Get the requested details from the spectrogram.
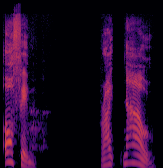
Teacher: he stresses the word off.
